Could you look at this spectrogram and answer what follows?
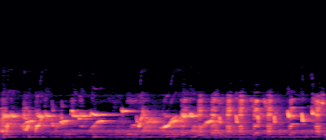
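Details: Fantail call played as a bird lure: a busy jumble of thin whistles, upward-sweeping slurs and quick chirps, ending in a burst of crisp clicking notes.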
